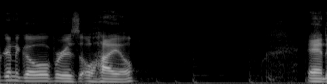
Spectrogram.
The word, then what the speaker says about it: ohayo: to go over is ohio and it's literally pronounced the same way as the state ohio so if you just say ohio you'll say it right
